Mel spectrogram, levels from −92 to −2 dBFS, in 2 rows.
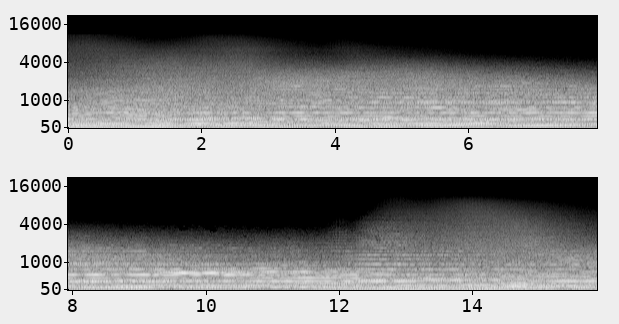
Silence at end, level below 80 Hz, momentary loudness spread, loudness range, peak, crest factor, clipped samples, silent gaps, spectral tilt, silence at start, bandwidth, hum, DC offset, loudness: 0 s; -28 dBFS; 2 LU; 1 LU; -4 dBFS; 12 dB; under 0.1%; none; -10 dB/octave; 0 s; 6.8 kHz; none; under 0.1%; -18 LUFS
